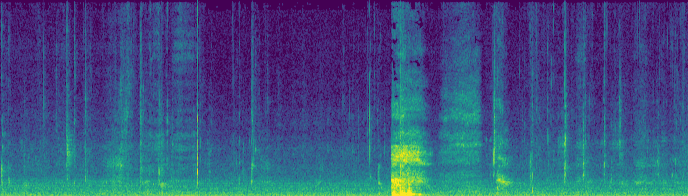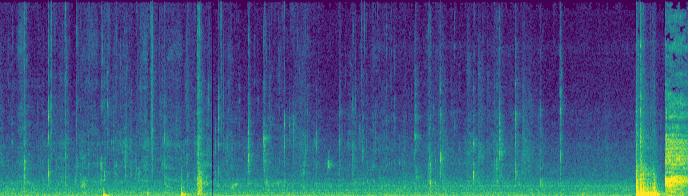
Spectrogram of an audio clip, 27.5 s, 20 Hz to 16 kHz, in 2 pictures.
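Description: Close-up chewing and gnawing of meat from soy-braised beef bones, with small wet mouth clicks. Two louder mouth noises break in, one about 8 seconds in and one near the end.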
